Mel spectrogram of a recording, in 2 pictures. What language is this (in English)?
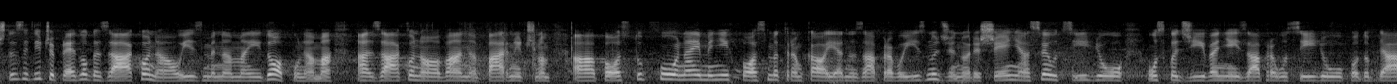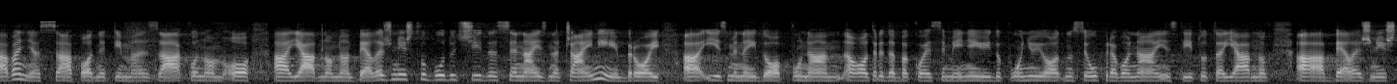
Serbian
